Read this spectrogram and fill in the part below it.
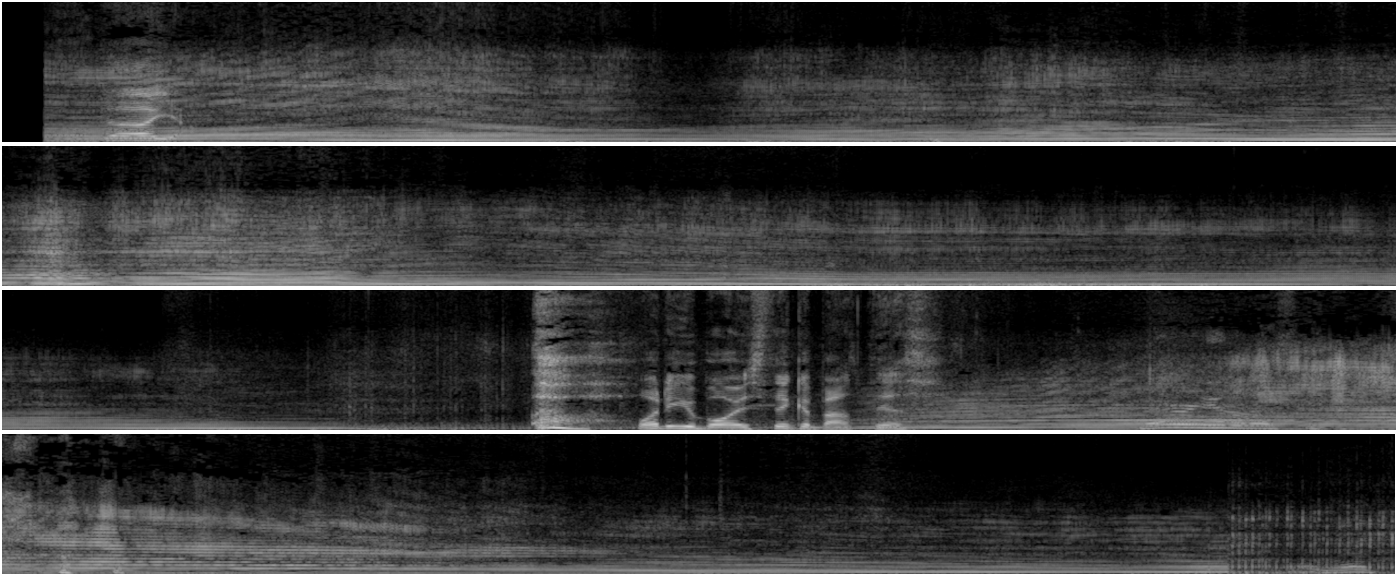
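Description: A model airplane engine drones steadily overhead, rising and falling in pitch as it passes.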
